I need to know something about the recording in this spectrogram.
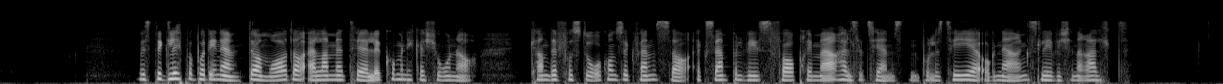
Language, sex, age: Norwegian, female, 33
